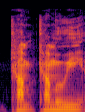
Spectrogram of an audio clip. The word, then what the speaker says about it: Kamui: Kamui, I think is how you pronounce it.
